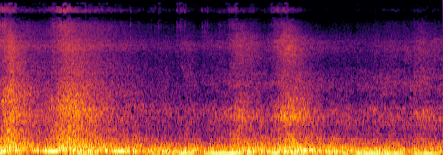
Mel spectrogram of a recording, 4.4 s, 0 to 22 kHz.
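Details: 1946 Chevy rat rod with a fresh 383 small block (10.5:1) and new valve covers with relocated PCV to cure oil burning: starts quickly and revs cleanly, deep even V8 rumble with no knocks or misses; healthy.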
